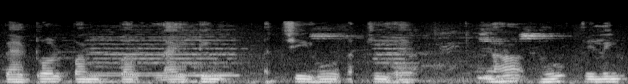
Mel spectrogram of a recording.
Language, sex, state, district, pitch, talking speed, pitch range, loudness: Hindi, male, Rajasthan, Jaipur, 120 Hz, 115 wpm, 115-130 Hz, -14 LUFS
